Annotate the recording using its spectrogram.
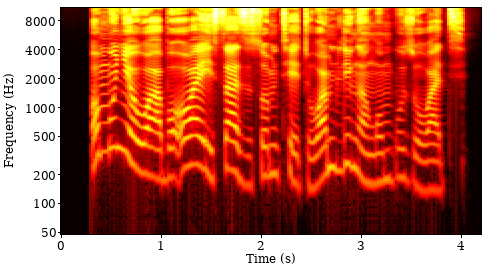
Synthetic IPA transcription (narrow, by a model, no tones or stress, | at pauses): omuɲɛwaβɔːwajisazisom̩tʰɛtʰɔwam̩liŋaŋom̩βuzɔwaːtʰi̥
